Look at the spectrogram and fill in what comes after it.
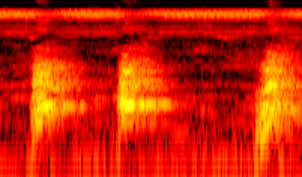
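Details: Leo, a German Shepherd, barking at night outside the house where a tractor was seen passing; three sharp barks spaced about three-quarters of a second apart, over a steady high insect drone and soft background hum.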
